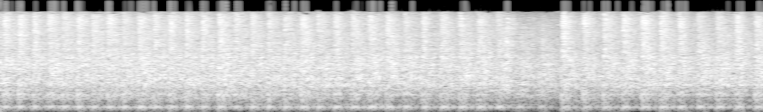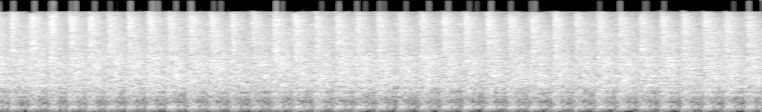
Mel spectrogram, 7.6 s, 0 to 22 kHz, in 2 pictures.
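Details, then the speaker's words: 1959 Gravely LI single-cylinder engine with 20-over piston, water had been found in the oil; quick even pops at steady fast idle, no knocks or misses, awesome oil pressure, running healthy. "I don't know if you guys did but yeah it runs and works pretty good it's got awesome oil pressure"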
